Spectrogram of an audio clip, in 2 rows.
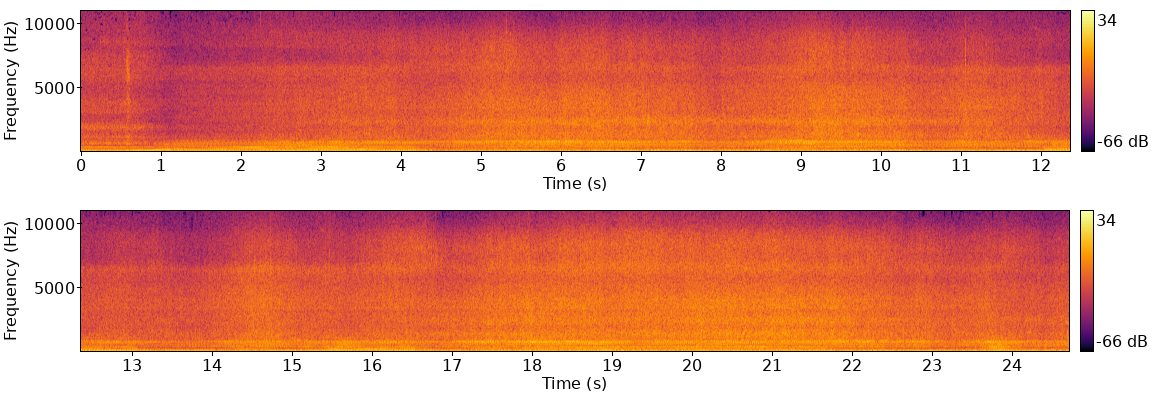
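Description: Corvette Z07's 6.2-litre V8 pulling hard on an autocross run: the revs climb steeply just after the start, then rise and fall with the throttle between corners, easing off briefly about four seconds in.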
